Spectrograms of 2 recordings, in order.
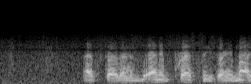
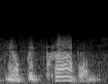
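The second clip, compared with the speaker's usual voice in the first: ordinary delivery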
